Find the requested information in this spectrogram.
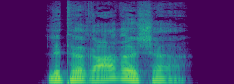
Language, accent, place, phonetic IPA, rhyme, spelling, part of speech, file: German, Germany, Berlin, [lɪtəˈʁaːʁɪʃɐ], -aːʁɪʃɐ, literarischer, adjective, De-literarischer.ogg
- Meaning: 1. comparative degree of literarisch 2. inflection of literarisch: strong/mixed nominative masculine singular 3. inflection of literarisch: strong genitive/dative feminine singular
